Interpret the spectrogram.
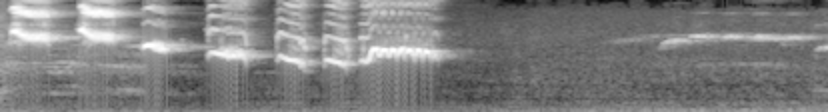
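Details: Orange-headed thrush song from Singaraja in northern Bali, meant to encourage singing: two high downslurred notes, then a string of loud slurred, descending phrases, fading to a faint thin whistle.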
